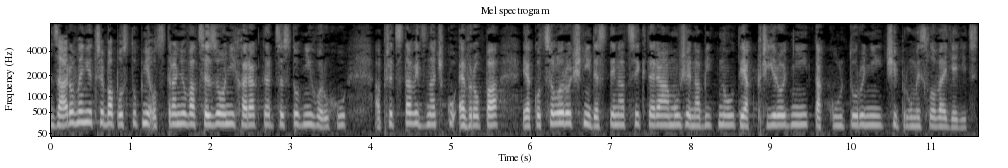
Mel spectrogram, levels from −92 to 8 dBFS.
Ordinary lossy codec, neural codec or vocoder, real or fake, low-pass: none; none; real; none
